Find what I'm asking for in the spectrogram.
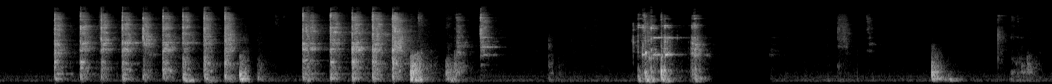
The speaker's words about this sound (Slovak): Dám tam pár lískov mety. Ešte takto. Pridám ľad.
